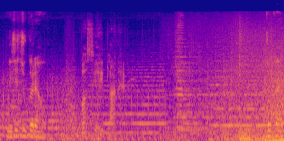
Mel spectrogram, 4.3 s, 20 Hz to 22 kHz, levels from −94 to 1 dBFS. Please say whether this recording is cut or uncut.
cut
